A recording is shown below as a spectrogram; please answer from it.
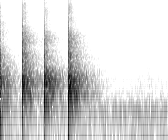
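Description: Four sharp hand strikes in quick succession, about three a second, each ringing out briefly.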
